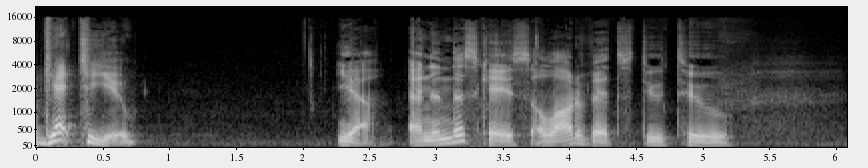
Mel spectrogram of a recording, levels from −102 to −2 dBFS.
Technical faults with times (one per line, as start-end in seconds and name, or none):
none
